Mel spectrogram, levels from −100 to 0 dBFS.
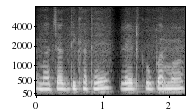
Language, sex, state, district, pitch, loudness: Chhattisgarhi, male, Chhattisgarh, Raigarh, 200 Hz, -14 LUFS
